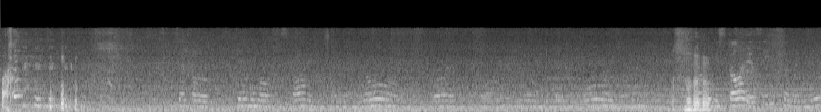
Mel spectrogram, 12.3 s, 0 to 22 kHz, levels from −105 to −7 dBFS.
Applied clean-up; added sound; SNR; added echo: none; Bus; 5 dB; none.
